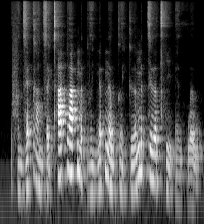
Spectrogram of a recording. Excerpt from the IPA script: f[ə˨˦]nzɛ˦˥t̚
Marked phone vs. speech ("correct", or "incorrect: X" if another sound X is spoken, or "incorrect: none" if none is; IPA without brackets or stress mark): incorrect: ə̤˨˩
